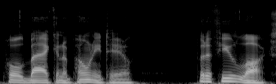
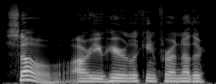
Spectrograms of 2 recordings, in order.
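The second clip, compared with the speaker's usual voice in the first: higher, curious friend's voice; lightly voiced friend; 8 semitones higher than usual. A narrator's reading. Tara asking Sophie if she's looking for a new partner, curious.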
